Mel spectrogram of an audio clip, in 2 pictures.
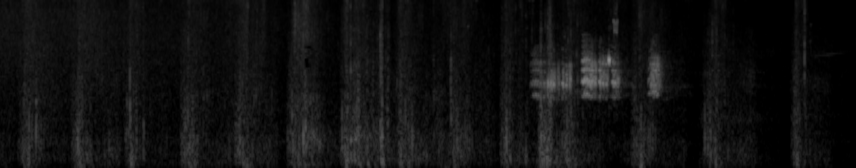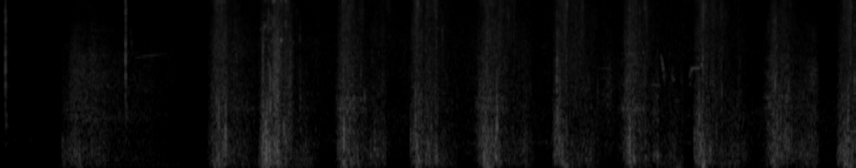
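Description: Footsteps swish through dry grass.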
